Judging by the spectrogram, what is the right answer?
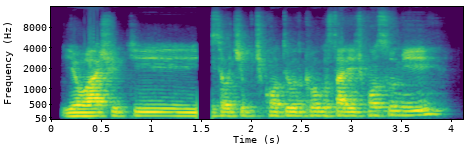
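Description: A man at medium pitch with fairly even intonation, an ordinary speaking voice and a fairly quick pace. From Minas Gerais, Brazil. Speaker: barber. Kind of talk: casual chat. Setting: remote call.

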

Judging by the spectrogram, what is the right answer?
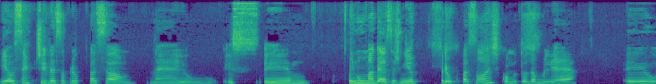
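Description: A woman speaks at a very slow pace with a high pitch and fairly even intonation. Her tone is dark and mellow. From Rio de Janeiro, Brazil. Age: 40s. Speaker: chef and cancer patient sharing her story. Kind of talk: live stream conversation, personal testimony. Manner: talkative.

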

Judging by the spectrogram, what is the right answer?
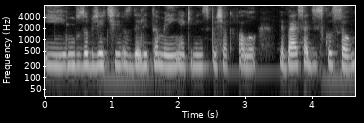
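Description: At a fairly quick pace, a woman speaks at medium pitch with a dark, mellow tone that is somewhat breathy. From Brazil, São Paulo city. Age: 20s. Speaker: engineering student, student collective co-founder. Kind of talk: casual podcast chat.

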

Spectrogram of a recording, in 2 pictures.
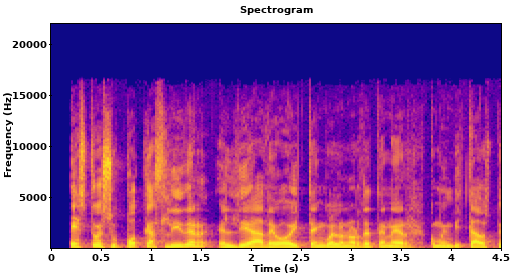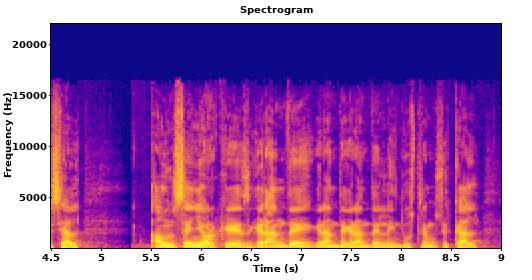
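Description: A man has an ordinary speaking voice at a fairly high pitch. He talks at a fairly slow pace with ordinary pitch variation. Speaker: podcast host. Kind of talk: interview.

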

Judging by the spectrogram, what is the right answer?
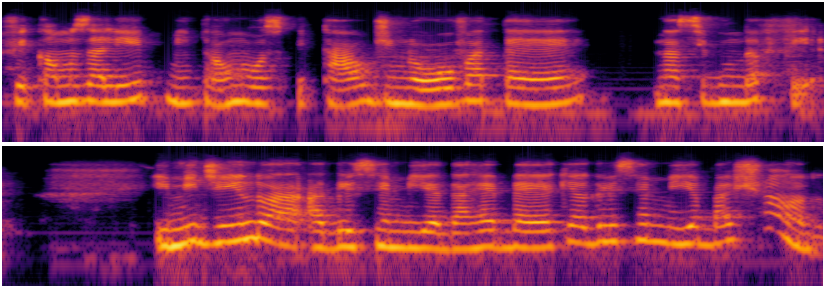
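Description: Her intonation stays fairly even and her pitch fairly high. This woman keeps a moderate pace. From Minas Gerais, Brazil (Bambuí). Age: 40s. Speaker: mother sharing breastfeeding story. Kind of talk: personal testimony in interview. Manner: halting, many fillers.

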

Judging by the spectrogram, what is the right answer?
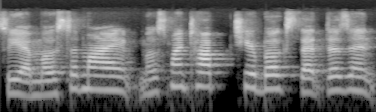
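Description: Here a woman talks at a moderate pace. Her intonation is lively. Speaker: podcast host. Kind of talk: casual boozy chat with book reading. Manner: animated, excitable, profane.

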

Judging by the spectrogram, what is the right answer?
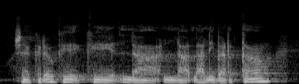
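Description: Audible room echo accompanies a man speaking at a fairly slow pace. His voice is fairly low, with fairly even intonation. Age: 50s. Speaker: priest and writer. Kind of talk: lecture.

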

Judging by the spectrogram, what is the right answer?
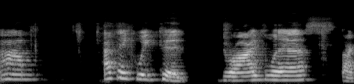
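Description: Woman's voice with a Southern US accent and fairly even intonation. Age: 50s. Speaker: chamber of commerce president. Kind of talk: interview.

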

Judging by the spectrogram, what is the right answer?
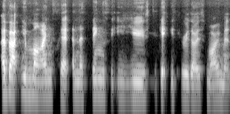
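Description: A woman with an Australian accent speaks at a fairly quick pace and a fairly low pitch. Her intonation is fairly even, and the sound is dry and close with no echo. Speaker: podcast host and real estate agent. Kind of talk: interview.

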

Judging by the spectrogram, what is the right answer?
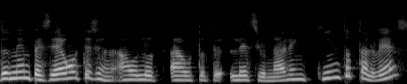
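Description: The sound of this woman's speech is dry and close, with no echo at all. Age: 20s. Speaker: podcast guest sharing experience of suicidal thoughts. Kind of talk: testimony.

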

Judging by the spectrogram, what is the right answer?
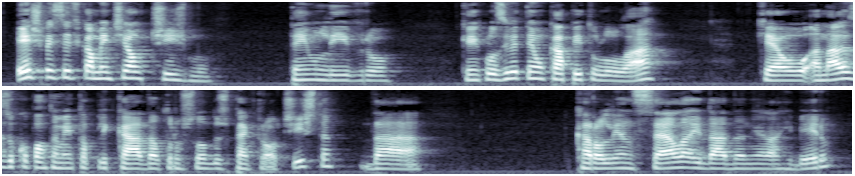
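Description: Against a quiet background, a man talks at a moderate pace with long, frequent pauses. His pitch is fairly high with ordinary variation. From Brazil, Maceió (Alagoas, Northeast). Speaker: psychologist. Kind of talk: interview.

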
